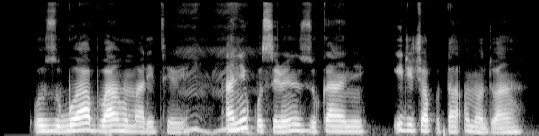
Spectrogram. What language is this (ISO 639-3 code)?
ibo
